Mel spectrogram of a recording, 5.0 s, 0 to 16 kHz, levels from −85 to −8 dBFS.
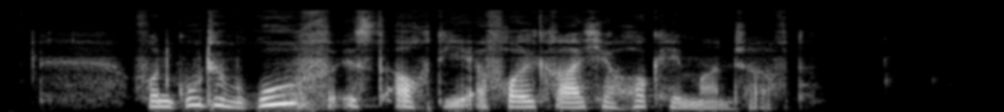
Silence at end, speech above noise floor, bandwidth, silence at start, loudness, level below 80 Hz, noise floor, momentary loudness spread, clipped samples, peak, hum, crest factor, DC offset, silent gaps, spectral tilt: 1.15 s; 54 dB; 11.5 kHz; 0.5 s; -27 LUFS; -70 dBFS; -81 dBFS; 15 LU; under 0.1%; -8 dBFS; none; 22 dB; under 0.1%; none; -6 dB/octave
